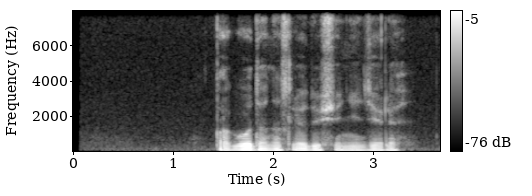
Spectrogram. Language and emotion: Russian, neutral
